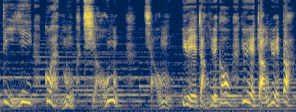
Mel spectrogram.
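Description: A man giving scripted narration for a radio drama in a theatrical storytelling manner. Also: fairly high pitch. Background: music.

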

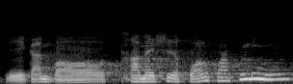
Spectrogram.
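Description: An actor playing an imperious, menacing senior palace eunuch, curt and commanding, in a Chinese period radio drama. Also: male voice, medium pitch, wildly swooping pitch, slow. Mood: haughty, demanding. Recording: tinny band, long hall echo.

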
